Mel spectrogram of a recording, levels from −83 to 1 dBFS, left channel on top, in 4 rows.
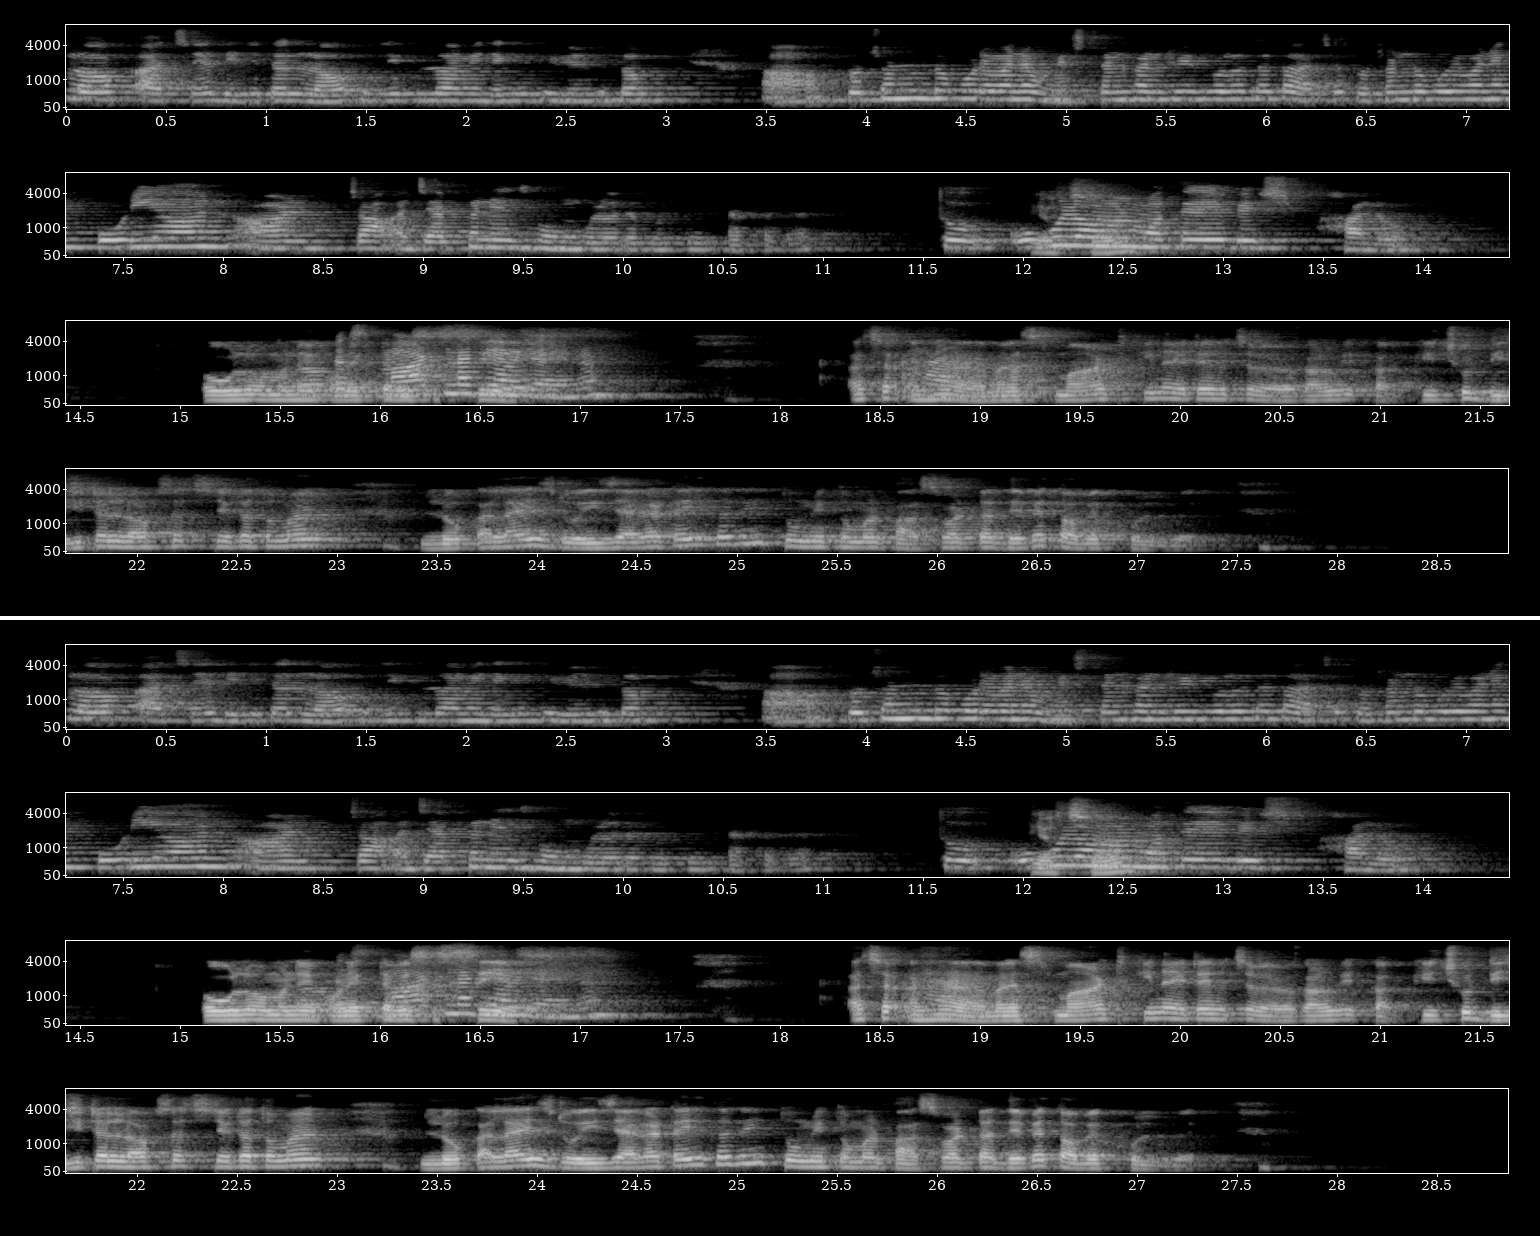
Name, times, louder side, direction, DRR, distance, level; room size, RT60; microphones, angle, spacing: voice 1, 0.0-2.9 3.2-10.9 11.6-13.9 15.6-17.1 18.6-19.4, left 2 dB, 30° left, 2 dB, 1.5 m, -30 dB
voice 2, 12.0-12.6 15.1-16.9 17.6-17.8 18.3-27.7, right 4 dB, 75° right, 7 dB, 0.6 m, -26 dB
12.5 x 6.7 x 9.5 m, 0.92 s
head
